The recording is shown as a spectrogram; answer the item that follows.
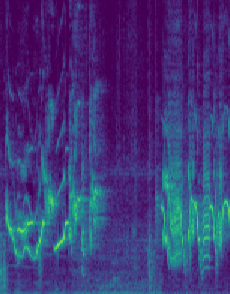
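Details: Javan myna in full varied song, loud whistled phrases sliding and warbling between high notes, a pause near the middle, then a dense burst of rapid squeaky, rasping notes.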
